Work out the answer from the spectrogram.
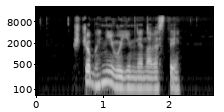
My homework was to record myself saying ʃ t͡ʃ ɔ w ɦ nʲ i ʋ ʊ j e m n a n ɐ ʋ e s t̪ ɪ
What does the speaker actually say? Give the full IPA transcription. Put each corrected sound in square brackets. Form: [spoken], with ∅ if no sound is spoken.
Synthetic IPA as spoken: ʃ t͡ʃ ɔ [b] ɦ nʲ i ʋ ʊ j [i] m n [ɛ] n ɐ ʋ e s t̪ ɪ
